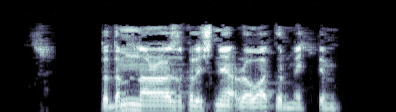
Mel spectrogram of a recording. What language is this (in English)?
Uyghur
